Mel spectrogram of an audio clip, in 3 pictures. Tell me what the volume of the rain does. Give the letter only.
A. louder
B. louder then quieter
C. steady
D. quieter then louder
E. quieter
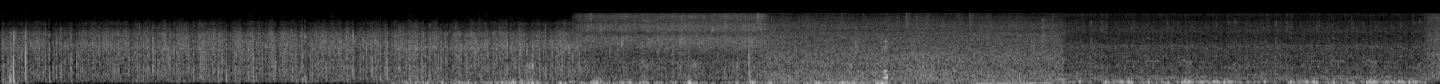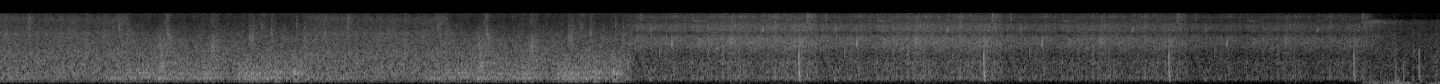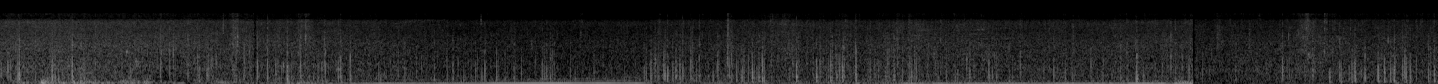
E.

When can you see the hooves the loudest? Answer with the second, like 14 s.
9 s.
